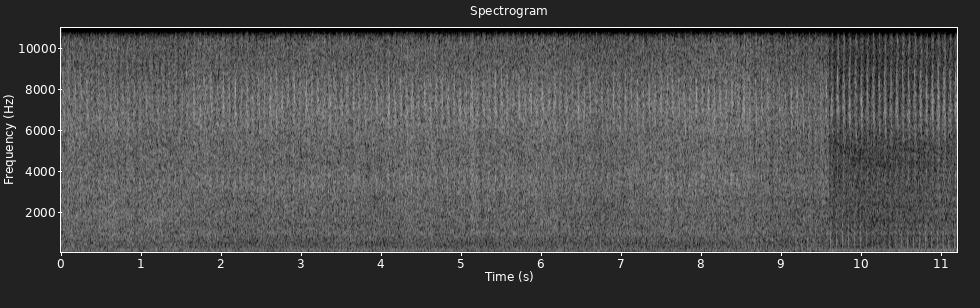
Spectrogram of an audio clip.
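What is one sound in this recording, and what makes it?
A helicopter engine and rotor drone steadily and loudly from close by.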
